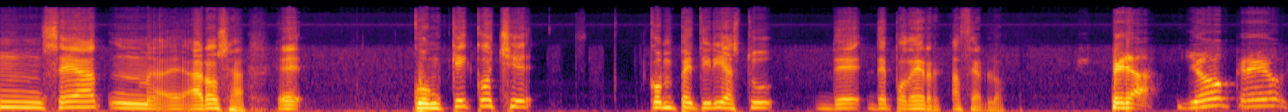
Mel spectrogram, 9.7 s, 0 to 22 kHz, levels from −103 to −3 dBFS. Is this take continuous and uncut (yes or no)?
yes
